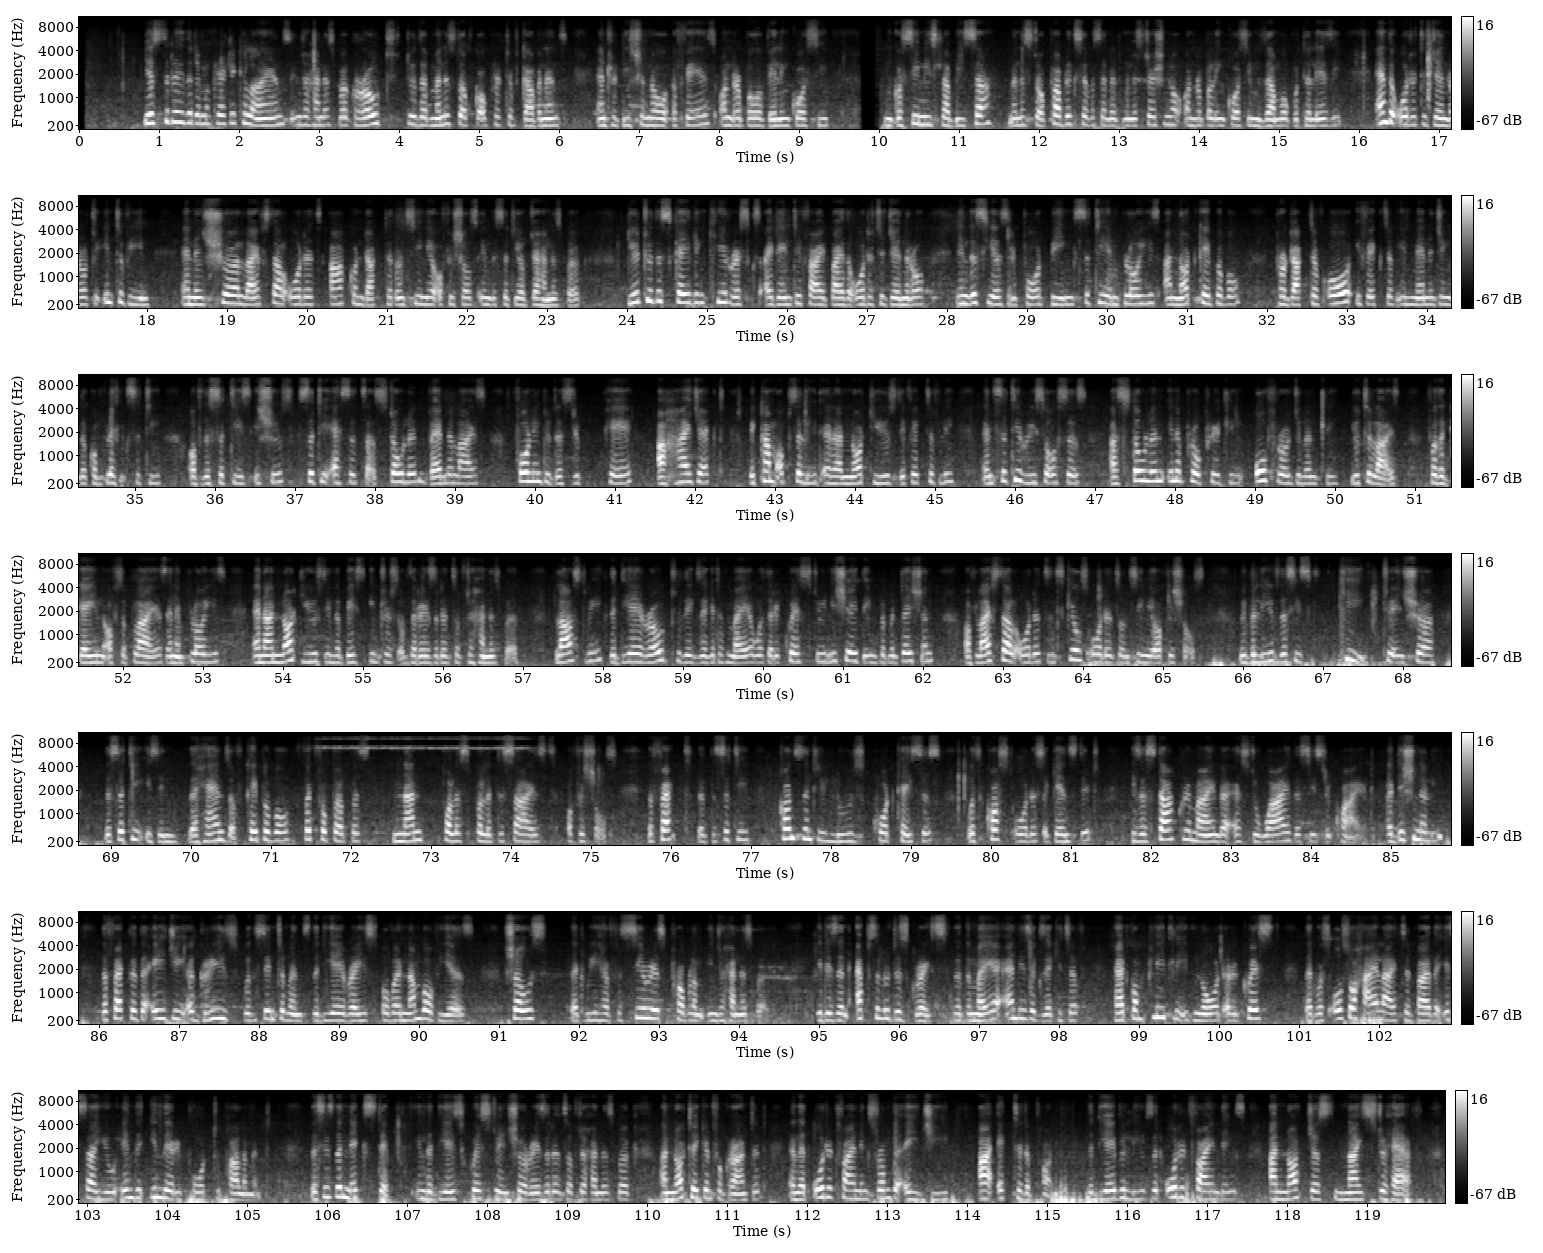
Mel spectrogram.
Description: Note to Editors: Please find an English soundbite by Cllr Belinda Kayser-Echeozonjoku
